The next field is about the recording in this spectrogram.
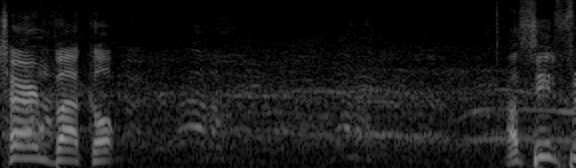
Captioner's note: Flair stammering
